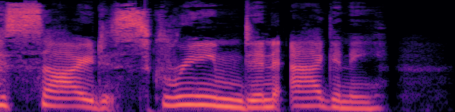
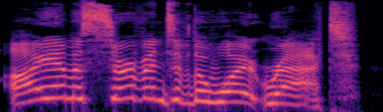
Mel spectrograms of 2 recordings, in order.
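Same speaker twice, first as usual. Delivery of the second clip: raised, higher projected call; 10 semitones higher, 4 dB louder than usual. A narrator's reading. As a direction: call out across to the trees. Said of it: "Zale called".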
